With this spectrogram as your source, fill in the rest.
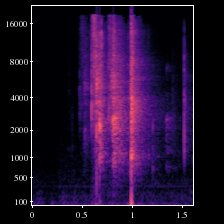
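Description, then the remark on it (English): Beer cans cracked open in quick succession: a few sharp, bright pops with a brief fizzing hiss, then a couple of fainter clicks. No one speaks. “Let's crack 'em, dog.”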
